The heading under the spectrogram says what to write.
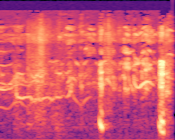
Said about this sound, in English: Get some dog ball licking in the background. That's really what sets apart all the Explosive Magico shows. Is you get the sound of dogs pleasuring themselves in the most not even intense that, way. Just slurping away.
